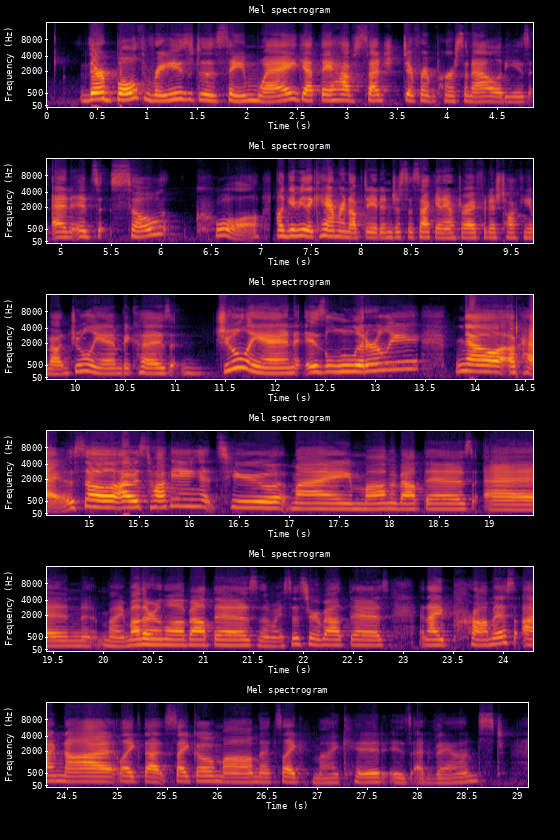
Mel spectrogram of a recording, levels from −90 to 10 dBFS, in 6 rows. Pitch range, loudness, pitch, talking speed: 180-235 Hz, -17 LUFS, 200 Hz, 155 wpm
